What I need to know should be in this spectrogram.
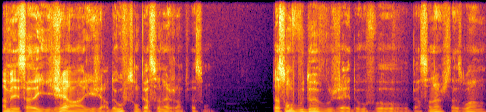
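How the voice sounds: A fast-paced man with an extremely low pitch, a slightly husky edge and lively intonation.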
